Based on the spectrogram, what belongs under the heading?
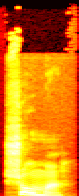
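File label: "шома", Komi, female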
